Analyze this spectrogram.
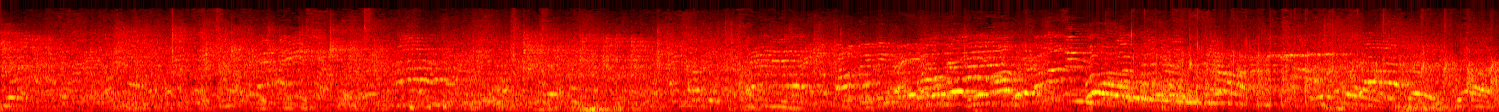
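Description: Skate blades scrape across ice.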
